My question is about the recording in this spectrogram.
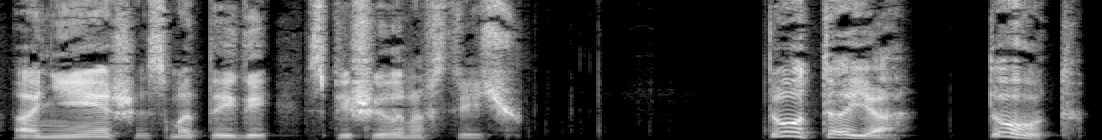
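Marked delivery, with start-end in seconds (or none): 3.8-5.5 calling out. A narrator's reading. Grandma hurrying toward her.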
